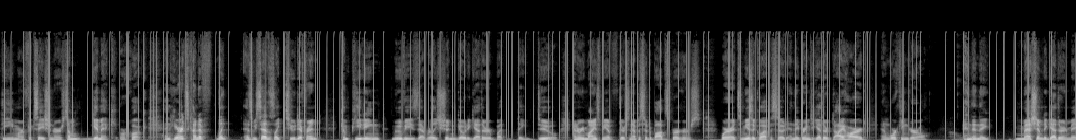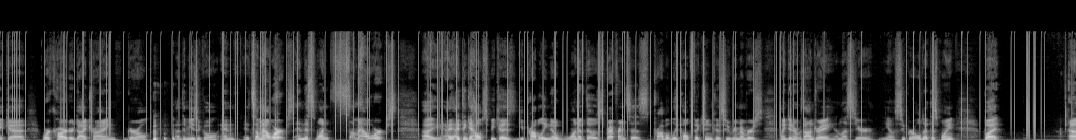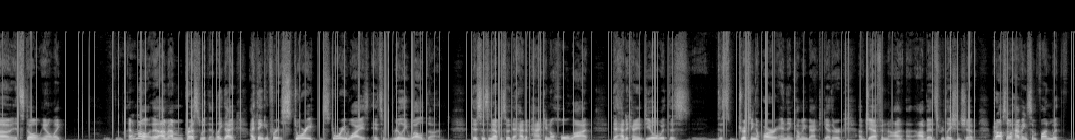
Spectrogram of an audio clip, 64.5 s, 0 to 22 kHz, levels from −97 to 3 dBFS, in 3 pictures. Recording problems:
crackle, like an old record; loud; 8 dB below the speech

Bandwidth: 17 kHz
